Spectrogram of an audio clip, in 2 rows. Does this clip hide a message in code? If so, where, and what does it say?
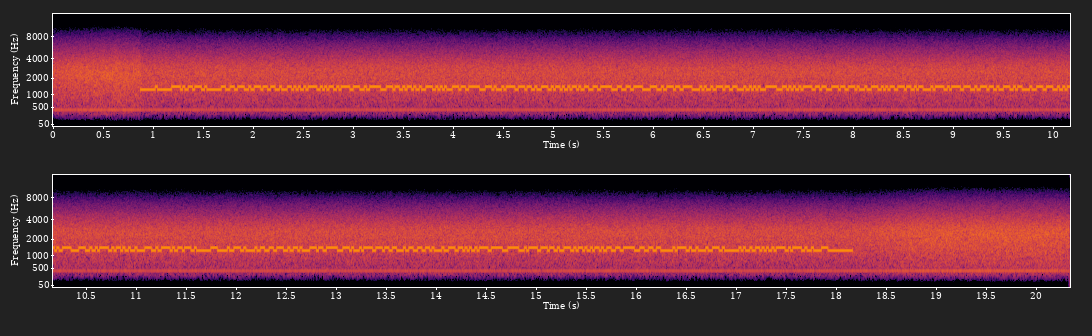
Yes: RTTY (45.45 baud, 170 Hz shift) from 0.9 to 18.2 s, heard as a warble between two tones, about 1360 Hz centre, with radio static and a steady whistle near 420 Hz. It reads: IN PRESENT DAY THE ADDITION OF CYTREL HAS BEEN ABANDONED, MAKING THE CIGARETTE ADDITIVE-FREE.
